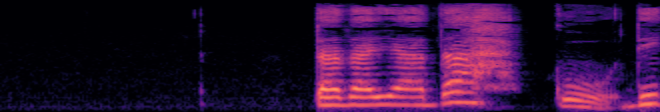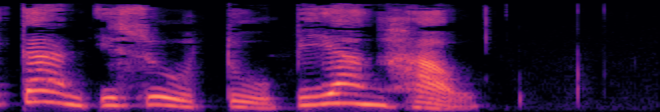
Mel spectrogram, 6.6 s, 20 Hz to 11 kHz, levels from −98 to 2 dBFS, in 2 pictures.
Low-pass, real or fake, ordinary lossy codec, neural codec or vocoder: 9.9 kHz; real; AAC, 32 kbps; none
